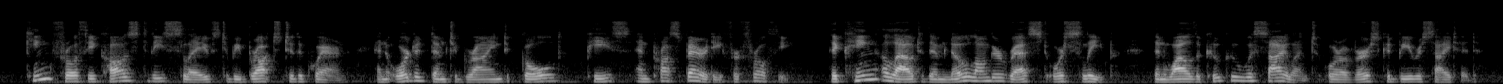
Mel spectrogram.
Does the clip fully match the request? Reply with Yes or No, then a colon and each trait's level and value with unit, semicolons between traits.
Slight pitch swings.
No: average, 3.9 semitones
